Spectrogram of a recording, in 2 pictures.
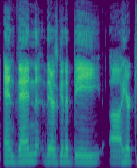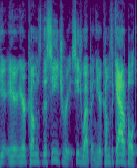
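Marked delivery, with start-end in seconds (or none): none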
